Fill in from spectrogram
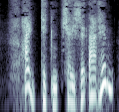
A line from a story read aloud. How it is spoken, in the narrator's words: Harry said, his voice shaking with anger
